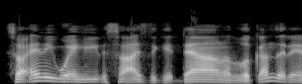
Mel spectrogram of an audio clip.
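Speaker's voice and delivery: ordinary talk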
